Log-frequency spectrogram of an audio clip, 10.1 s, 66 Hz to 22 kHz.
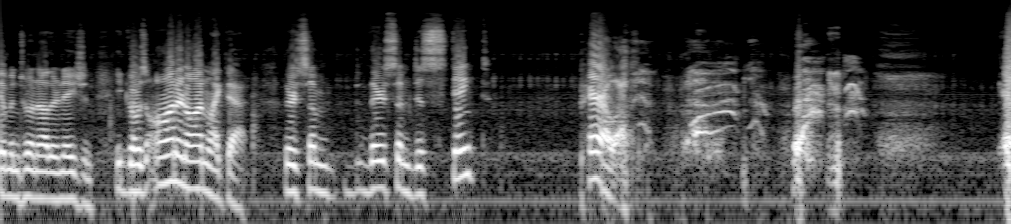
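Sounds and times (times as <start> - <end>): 
speech: 0.0 - 5.0, 5.8 - 8.5
sharp coughs: 6.9 - 8.8.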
